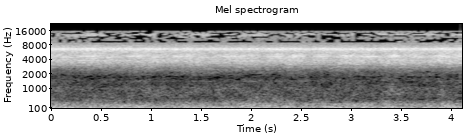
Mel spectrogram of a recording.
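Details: Summer cicada chorus in the Yongsan Family Park bamboo grove, an unbroken shrill buzzing wall of sound that holds level throughout, with faint low park background rumble beneath.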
